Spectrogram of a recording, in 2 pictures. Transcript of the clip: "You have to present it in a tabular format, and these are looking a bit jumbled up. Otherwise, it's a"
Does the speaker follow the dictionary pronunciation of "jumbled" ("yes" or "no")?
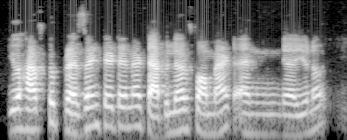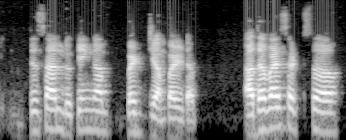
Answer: yes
